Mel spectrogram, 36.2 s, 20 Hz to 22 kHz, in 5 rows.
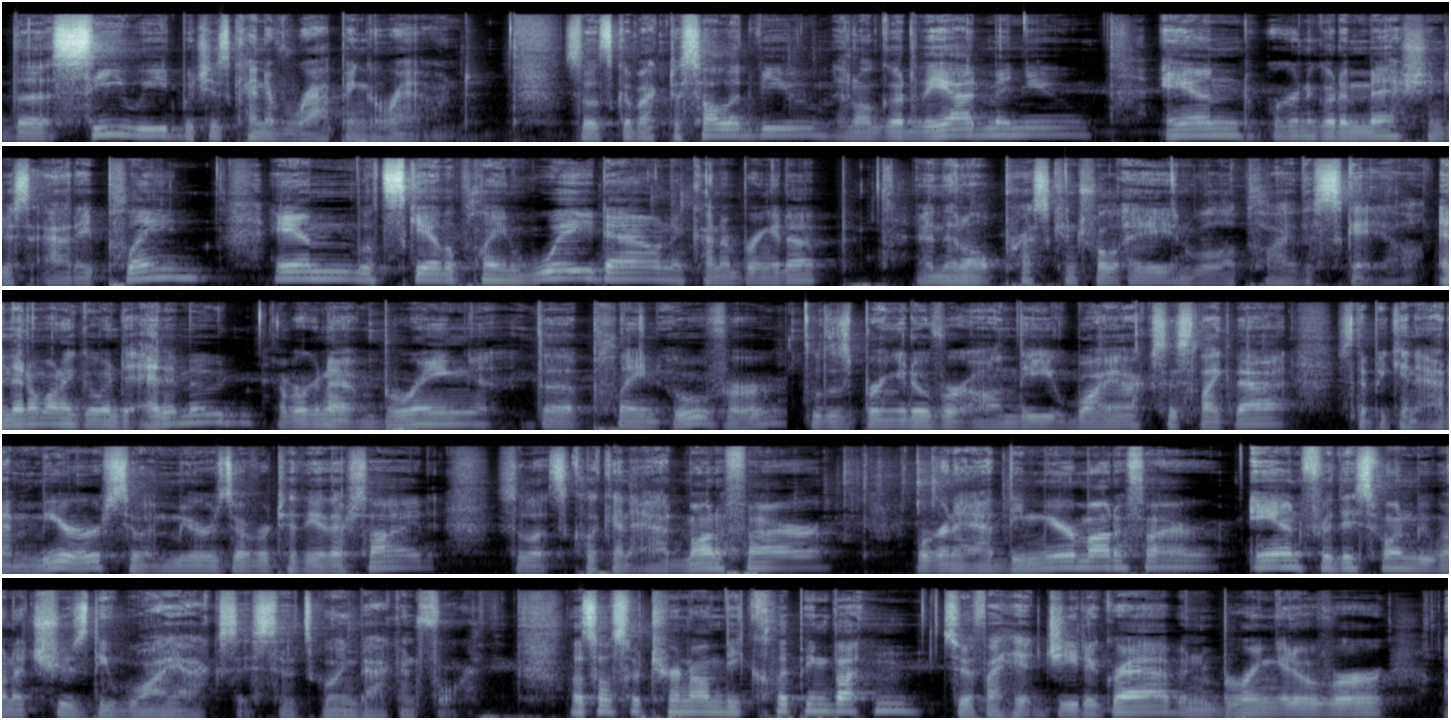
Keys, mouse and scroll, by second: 0.3-3.1 middle drag, 1.5-2.5 scroll down 1, 2.5-3.1 scroll down 1, 2.5 z, 3.3-6.1 shift+middle drag, 3.3-5.9 shift+scroll up 1, 3.9 typing, 5.9 shift+scroll up 1, 7.2-7.8 drag, 7.8-8.5 scroll down 1, 8.5 click, 9.0 click, 9.0 typing, 9.2-10.2 scroll up 1, 10.2 click, 10.2-10.6 typing, 11.5 click, 11.7 middle drag, 11.9-13.1 scroll up 1, 12.0-12.8 typing, 13.1-13.5 ctrl+drag, 13.1 ctrl+scroll up 1, 13.6 shift+scroll up 1, 13.7-14.3 shift+middle drag, 13.7-14.3 shift+scroll down 1, 14.5 middle click, 14.8 Tab, 15.9 g, 16.3-18.2 middle drag, 18.3 click, 18.4 alt+Left, 18.4 g, 18.4-19.9 alt+middle drag, 19.9 click, 20.5-21.8 shift+middle drag, 22.0-24.0 middle drag, 24.5-26.2 drag, 26.2 Return, 26.2 typing, 28.2-32.3 middle drag, 29.1 click, 29.4 click, 30.6-31.4 shift+scroll up 1, 31.4-32.3 shift+scroll up 1, 32.7 click, 33.0-34.8 shift+middle drag, 33.6-34.1 scroll up 1, 34.1-34.8 scroll up 1, 35.3-36.1 middle drag.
